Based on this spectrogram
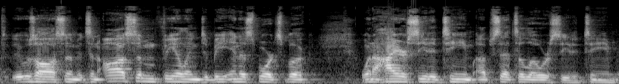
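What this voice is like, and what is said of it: Hoarse, strained voice. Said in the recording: “You can tell my voice is a little bit fried just from sitting and screaming at the TV”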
